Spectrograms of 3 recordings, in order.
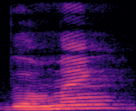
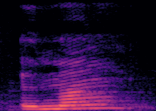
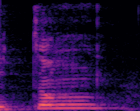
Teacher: Le N tilde en fin de mot, comme dans par exemple Burmang, ou alors Emang, ou alors de Tong, là, vous pouvez entendre comme si en fait il y avait un petit G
